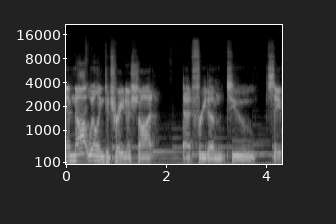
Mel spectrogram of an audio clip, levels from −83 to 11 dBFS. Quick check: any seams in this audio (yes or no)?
no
